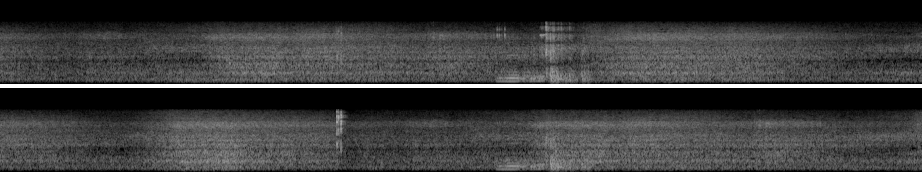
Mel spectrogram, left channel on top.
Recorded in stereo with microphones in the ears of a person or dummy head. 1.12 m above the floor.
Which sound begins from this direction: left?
A door slam, at 5.0 s.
